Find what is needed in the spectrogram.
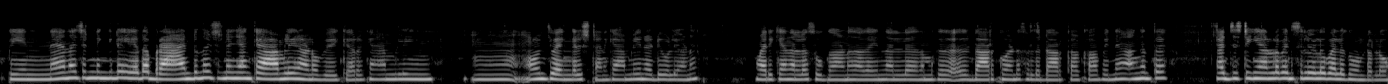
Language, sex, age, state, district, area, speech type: Malayalam, female, 18-30, Kerala, Wayanad, rural, spontaneous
